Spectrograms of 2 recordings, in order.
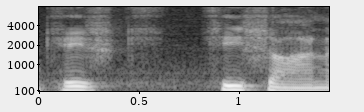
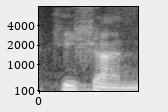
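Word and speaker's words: Keisean: But I guess it didn't matter because they had somebody named Nixon, Keyshawn, I guess it's pronounced, even though it doesn't, it's spelled differently, but you can tell you can pronounce it the same. Keyshawn Nixon, 105 kick return.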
